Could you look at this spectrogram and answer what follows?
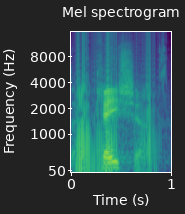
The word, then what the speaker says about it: acacia: And I said, well, no, it's pronounced acacia wood.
